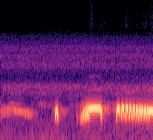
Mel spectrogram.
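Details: Female spotted dove calling to stimulate males: the tail of a level coo, a single short note, then a rising arched coo running into a long steady coo.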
